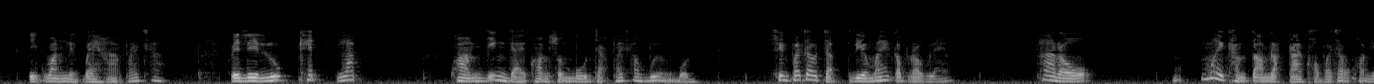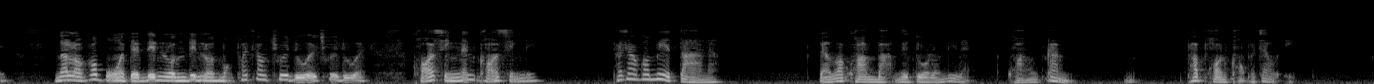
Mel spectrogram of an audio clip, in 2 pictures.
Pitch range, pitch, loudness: 110-175 Hz, 145 Hz, -27 LUFS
